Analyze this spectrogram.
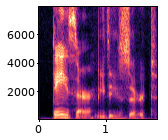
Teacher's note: if you want that sweet reward, dessert, the stress is on the second syllable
